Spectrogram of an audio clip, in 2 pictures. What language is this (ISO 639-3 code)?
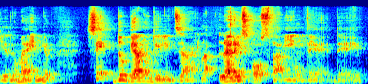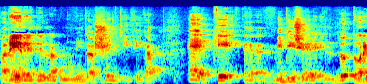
ita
